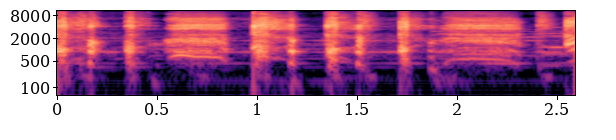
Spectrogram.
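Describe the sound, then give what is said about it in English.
A voice imitating a coughing fit: a rapid series of harsh, hacking bursts broken by a couple of longer raspy, wheezing gasps, fairly loud with no other sounds. “The rats tiptoed onto her bedside, climbed up on her face, and inserted their tail between her throat, and the ogress coughed.”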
